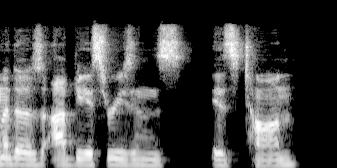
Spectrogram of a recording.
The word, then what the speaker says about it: Thom: One of those obvious reasons is Tom, spelled like Thom, but his voice is kind of an obvious reason.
